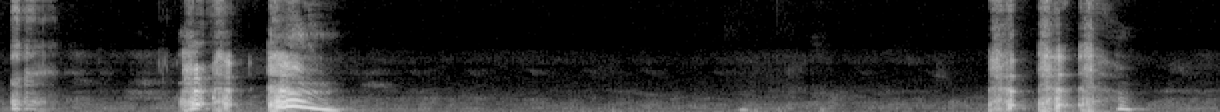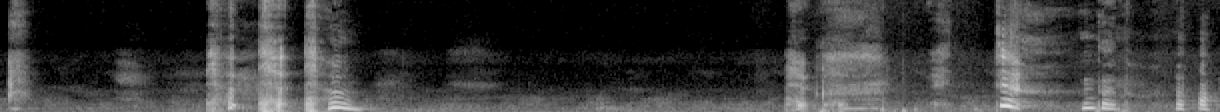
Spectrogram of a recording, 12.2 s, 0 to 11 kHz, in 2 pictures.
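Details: A 7-month-old baby makes short bursts of play coughing mixed with little voiced sounds, imitating a cough as a normal developmental behavior.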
